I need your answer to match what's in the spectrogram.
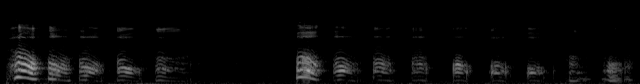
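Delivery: fading ho ho laugh. Pretend. Streamer drifting into a Santa laugh, fading it out. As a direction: let a Santa ho-ho die out.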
